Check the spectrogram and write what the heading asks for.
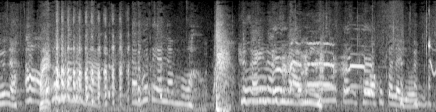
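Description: Women laughing and chattering without clear words, with one sharp smack, like a hand clap or slap, a little over three seconds in.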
